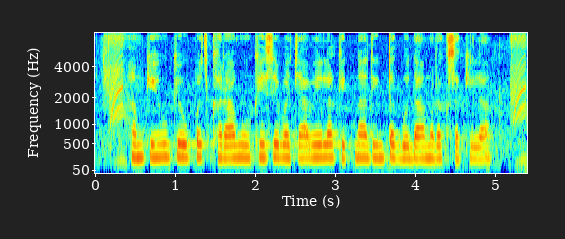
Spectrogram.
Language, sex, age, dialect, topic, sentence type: Bhojpuri, female, 18-24, Southern / Standard, agriculture, question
